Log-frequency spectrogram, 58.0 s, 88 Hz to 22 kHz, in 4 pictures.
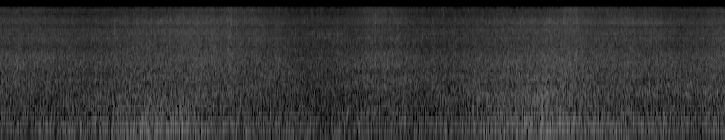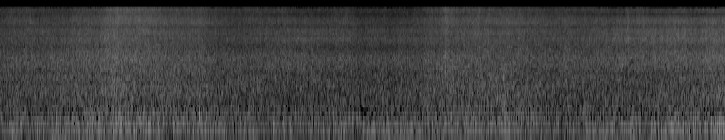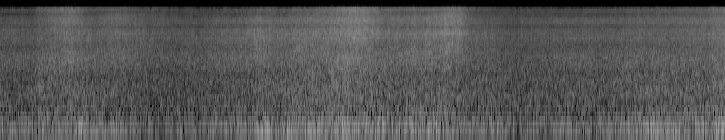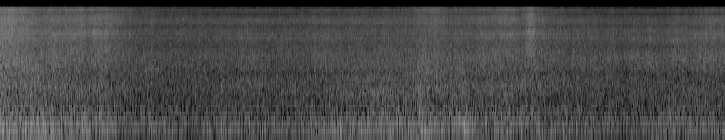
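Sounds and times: sea waves breaking on shore: 0.0 - 58.0.

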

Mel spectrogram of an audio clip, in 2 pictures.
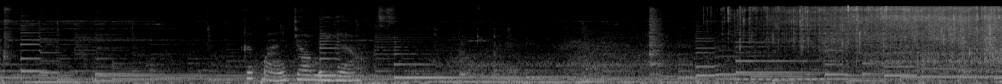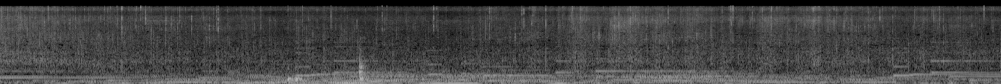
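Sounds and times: noodles sizzling in oil: 7.0 - 20.0.

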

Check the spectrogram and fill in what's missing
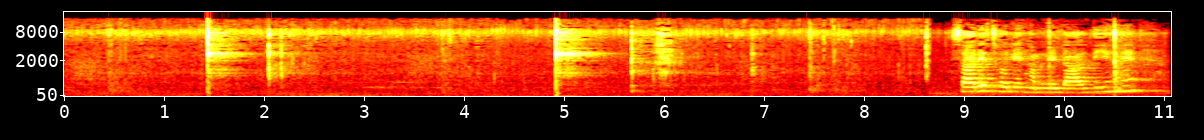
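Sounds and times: ladle clanking on metal pots: 1.4 - 2.6, 4.8 - 7.9.

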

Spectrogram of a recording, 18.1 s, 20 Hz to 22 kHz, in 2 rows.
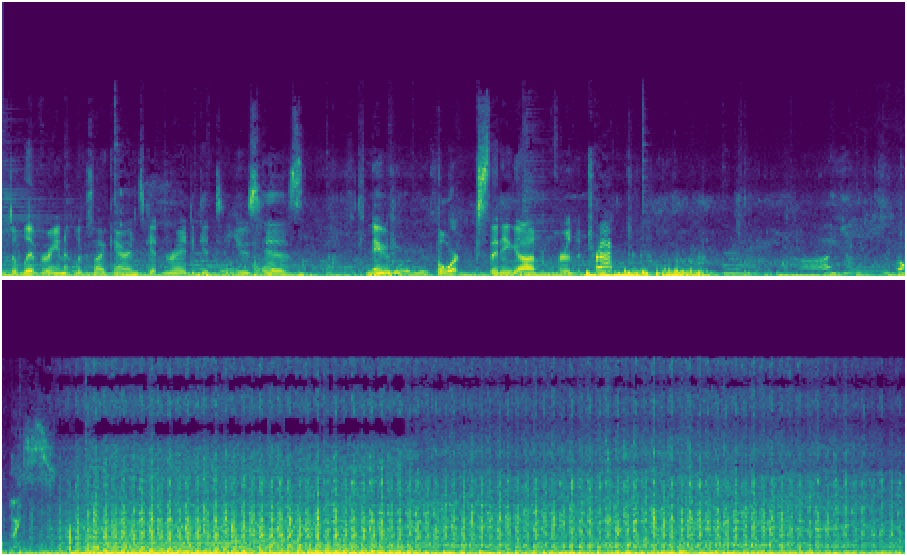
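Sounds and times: tractor engine running: 9.1 - 18.0.

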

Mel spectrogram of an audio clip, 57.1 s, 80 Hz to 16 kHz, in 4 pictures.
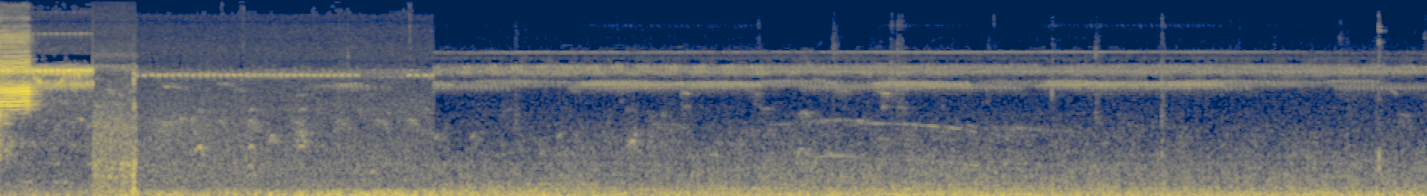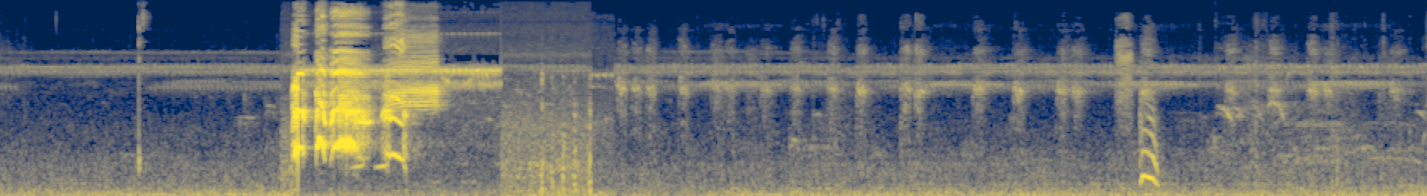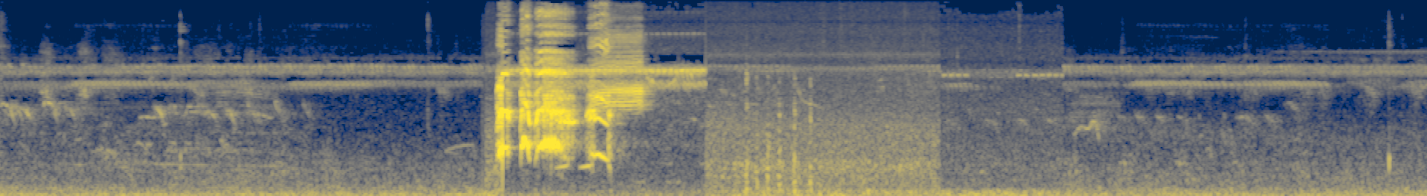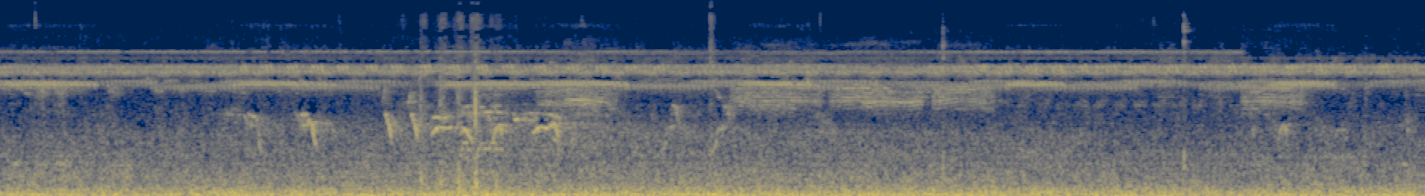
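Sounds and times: rooster crowing: 0.0 - 1.4, 17.2 - 20.2, 33.5 - 38.0.

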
